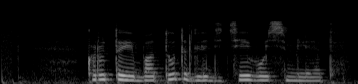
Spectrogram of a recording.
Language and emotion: Russian, neutral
